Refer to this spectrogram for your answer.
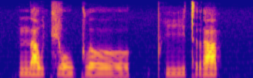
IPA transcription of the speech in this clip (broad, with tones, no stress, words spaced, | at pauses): na˦˥wt͡ɕoː˨˩w klɤː˨˩ | pʰiː˦˥tra˦˥p̚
